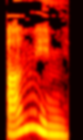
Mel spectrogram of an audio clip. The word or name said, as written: Амінь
